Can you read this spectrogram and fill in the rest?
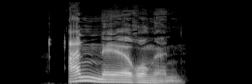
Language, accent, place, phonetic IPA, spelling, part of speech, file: German, Germany, Berlin, [ˈannɛːəʁʊŋən], Annäherungen, noun, De-Annäherungen.ogg
- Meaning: plural of Annäherung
